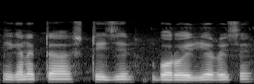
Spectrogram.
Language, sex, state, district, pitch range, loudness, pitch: Bengali, male, Tripura, South Tripura, 115-120 Hz, -17 LUFS, 115 Hz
